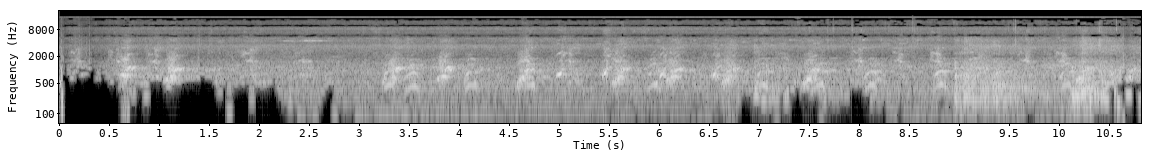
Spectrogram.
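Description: Belgian Tervuren barking in a quick, steady series, about three barks a second, starting a few seconds in, at a helper in protective gear.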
